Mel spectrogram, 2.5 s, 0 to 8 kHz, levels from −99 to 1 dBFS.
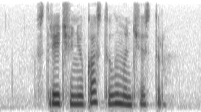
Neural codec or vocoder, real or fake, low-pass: none; real; 7.2 kHz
